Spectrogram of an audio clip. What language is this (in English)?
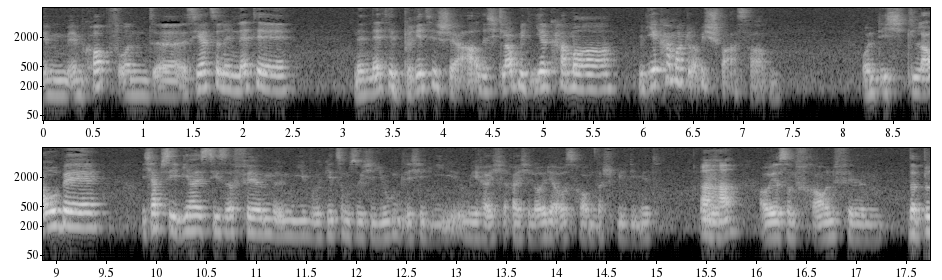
German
